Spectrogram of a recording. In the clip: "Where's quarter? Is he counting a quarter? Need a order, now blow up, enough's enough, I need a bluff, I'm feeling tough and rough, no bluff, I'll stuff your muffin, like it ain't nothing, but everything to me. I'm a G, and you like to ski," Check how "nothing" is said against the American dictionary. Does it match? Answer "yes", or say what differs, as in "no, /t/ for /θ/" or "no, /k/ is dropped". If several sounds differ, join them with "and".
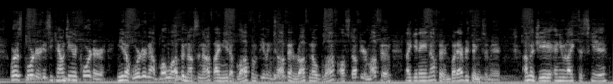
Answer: no, /f/ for /θ/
